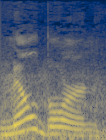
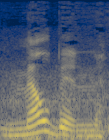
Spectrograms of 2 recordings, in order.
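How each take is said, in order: First: The name is said the way it is spelled. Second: The name is said with a reduced ending. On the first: The speaker calls it wrong. "a lot of people mispronounce it as Melbourne" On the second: The speaker calls it right. "it's actually more like Melbourne"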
